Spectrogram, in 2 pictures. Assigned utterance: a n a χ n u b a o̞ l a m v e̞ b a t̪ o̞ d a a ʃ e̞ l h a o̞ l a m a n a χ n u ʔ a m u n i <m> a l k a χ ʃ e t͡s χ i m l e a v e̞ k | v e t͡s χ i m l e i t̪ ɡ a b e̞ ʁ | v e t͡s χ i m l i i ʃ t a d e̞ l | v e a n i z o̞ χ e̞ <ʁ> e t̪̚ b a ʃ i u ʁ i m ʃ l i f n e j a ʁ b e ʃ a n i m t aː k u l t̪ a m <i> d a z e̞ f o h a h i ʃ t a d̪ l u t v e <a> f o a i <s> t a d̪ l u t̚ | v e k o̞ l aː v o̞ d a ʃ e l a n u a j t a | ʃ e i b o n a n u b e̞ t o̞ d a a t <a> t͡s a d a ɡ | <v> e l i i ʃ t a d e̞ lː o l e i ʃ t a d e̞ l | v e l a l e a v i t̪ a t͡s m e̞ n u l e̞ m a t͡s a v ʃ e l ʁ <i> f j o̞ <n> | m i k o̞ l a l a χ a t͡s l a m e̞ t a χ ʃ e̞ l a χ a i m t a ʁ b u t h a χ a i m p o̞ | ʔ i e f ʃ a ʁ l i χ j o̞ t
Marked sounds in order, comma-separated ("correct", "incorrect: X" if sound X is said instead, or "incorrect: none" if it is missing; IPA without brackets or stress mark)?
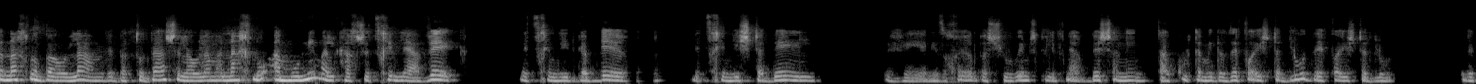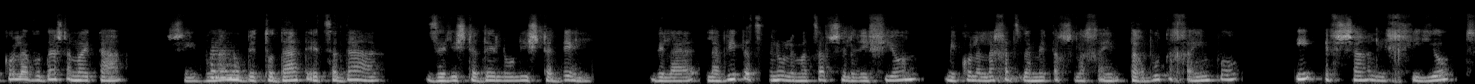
correct, correct, correct, incorrect: e, incorrect: ʃ, incorrect: e, incorrect: z, correct, correct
